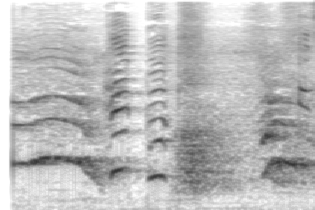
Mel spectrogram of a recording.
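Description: A dog whining and yelping: a long high whine that drops in pitch, two quick yelps, then another whine rising near the end.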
